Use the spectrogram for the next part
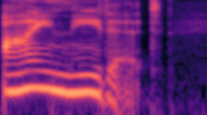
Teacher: If a word ends with a consonant sound like the letter D in need, and the next word starts with a vowel sound like the letter I in it, we do not stop between the words. We push the D onto the next word. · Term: consonant to vowel linking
